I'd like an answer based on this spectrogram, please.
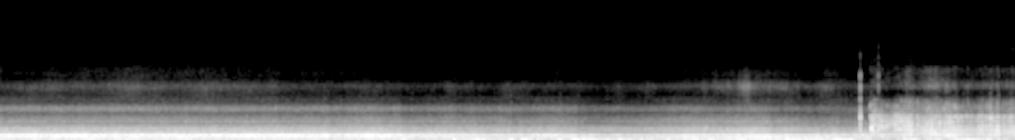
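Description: Wind buffeting a helmet-mounted camera's microphone while a downhill longboard runs at speed on asphalt, its wheels rolling with a steady rumble. Near the end a harsher scraping hiss joins in as the bend approaches.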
